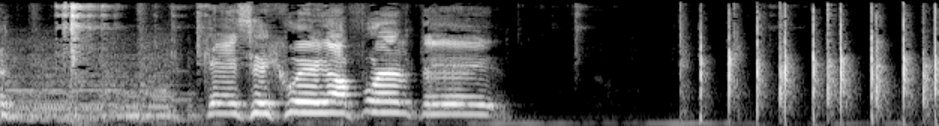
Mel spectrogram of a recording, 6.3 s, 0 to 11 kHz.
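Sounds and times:
speech: 1.4s - 3.4s
applause from outside: 4.5s - 6.2s.

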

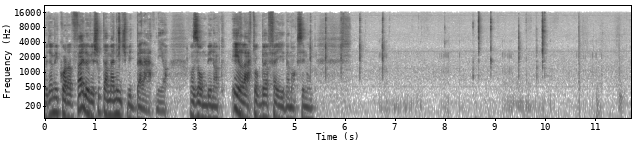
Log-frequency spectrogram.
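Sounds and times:
speech: 0.0s - 5.6s
cat purring in front of a computer monitor: 6.7s - 9.8s.

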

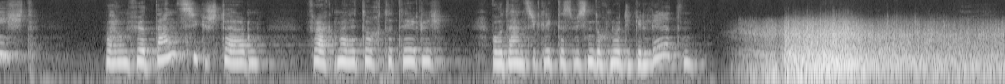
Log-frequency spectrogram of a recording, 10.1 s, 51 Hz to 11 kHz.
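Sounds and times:
speech: 1.1s - 7.1s
anti-aircraft batteries firing near a railway station during wartime: 7.4s - 10.0s.

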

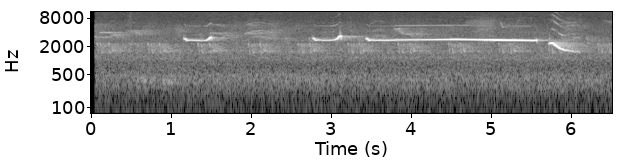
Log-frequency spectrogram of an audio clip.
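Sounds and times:
steady low hiss: 0.1s - 6.5s
Oriental magpie-robin whistled song: 1.2s - 1.7s, 2.7s - 6.5s.

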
